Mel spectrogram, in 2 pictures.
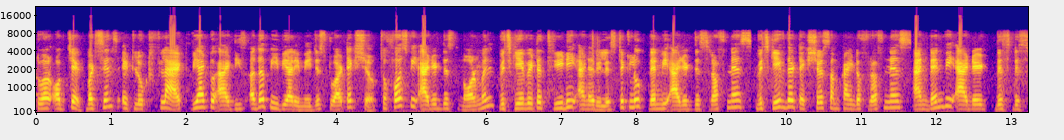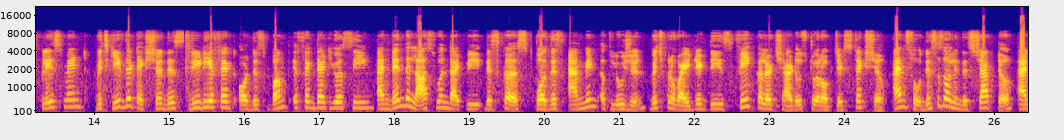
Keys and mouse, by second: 4.9 shift+click, 11.9 shift+click, 18.7-19.8 shift+drag, 20.0-21.3 shift+drag.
